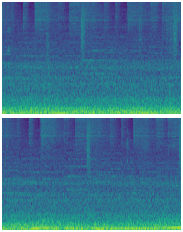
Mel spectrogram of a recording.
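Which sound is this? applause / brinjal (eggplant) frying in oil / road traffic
road traffic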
